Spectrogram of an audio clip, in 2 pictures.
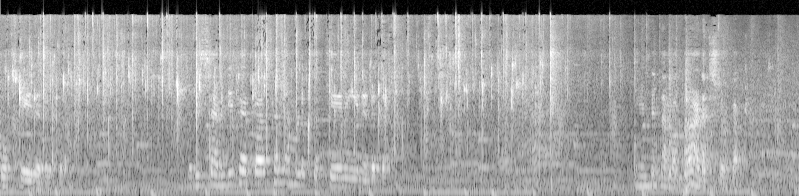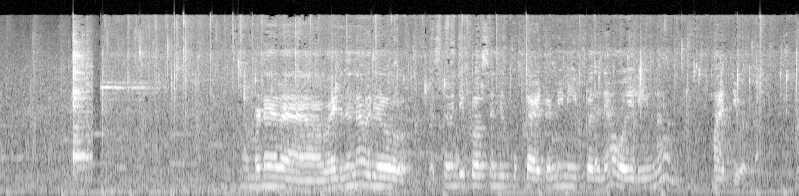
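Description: Oil sizzles as aubergines fry in a pan.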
